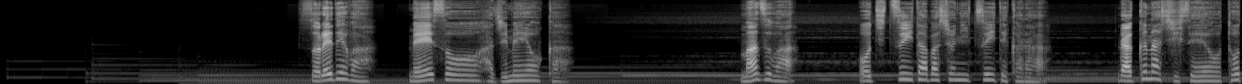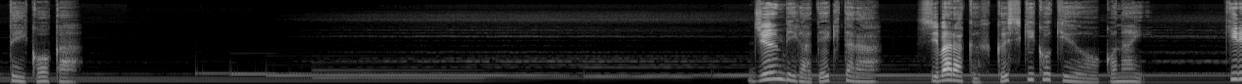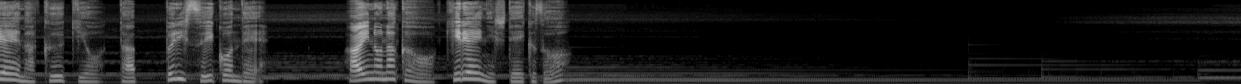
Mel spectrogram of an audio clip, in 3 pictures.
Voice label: 瞑想ショートワーク

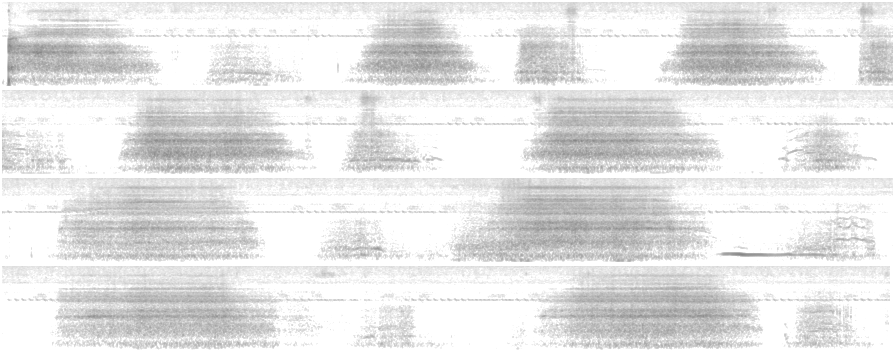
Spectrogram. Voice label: 4人で添い寝, ASMR

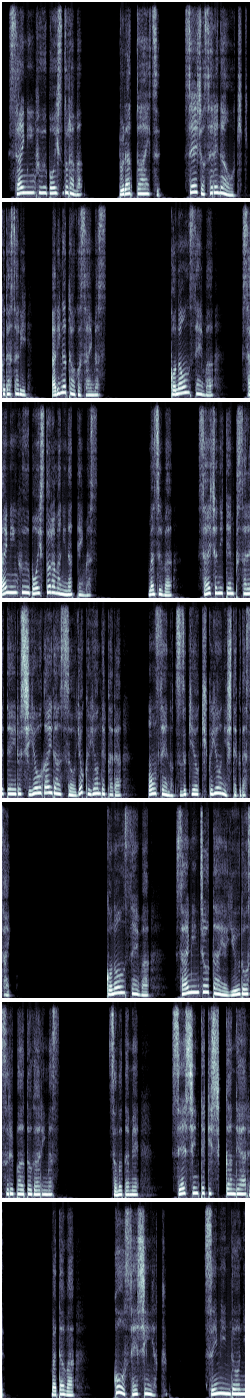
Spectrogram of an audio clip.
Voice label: 催眠パート; ブラッドアイズ～聖女セレナ～

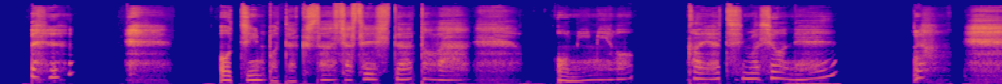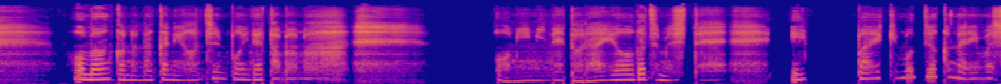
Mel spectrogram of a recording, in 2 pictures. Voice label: お耳の開発（バイノーラルマイク収録 効果音なし）

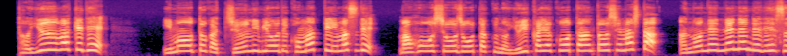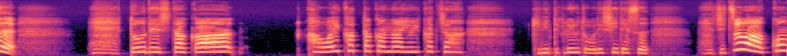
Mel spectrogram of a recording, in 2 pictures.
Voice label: フリートーク, ASMR

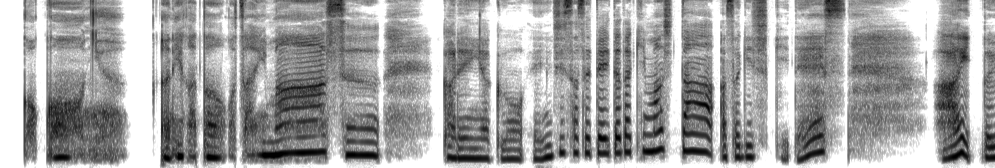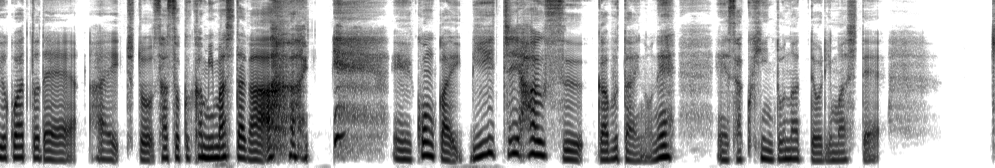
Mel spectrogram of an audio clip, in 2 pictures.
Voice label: フリートーク

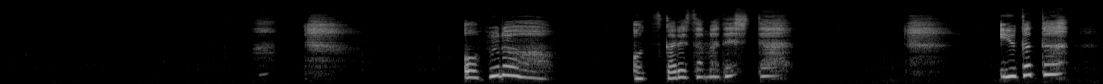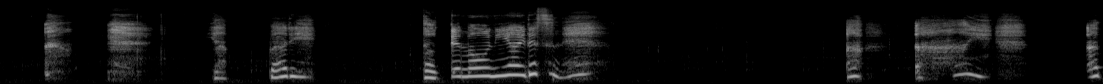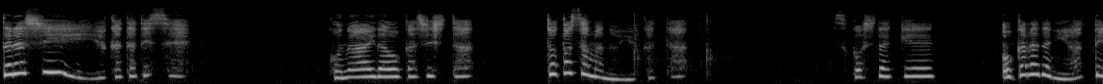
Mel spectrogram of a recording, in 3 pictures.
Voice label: 耳掃除（右耳）; 【入浴・耳かき】あやかし郷愁譚 ～洗濯狐 お紺・秋～【焼き芋・香油マッサージ】

